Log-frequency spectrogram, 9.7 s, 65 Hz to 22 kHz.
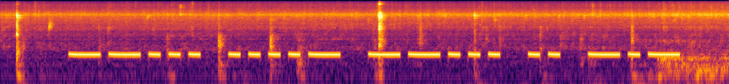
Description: Morse code, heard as a keyed tone, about 9 wpm, 500 Hz, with kitchen noise. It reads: 747IK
